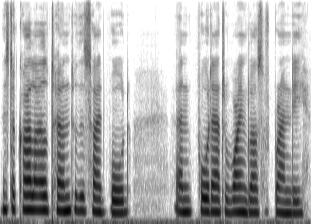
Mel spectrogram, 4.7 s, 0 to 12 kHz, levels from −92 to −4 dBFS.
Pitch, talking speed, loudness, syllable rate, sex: 195 Hz, 165 wpm, -15 LUFS, 5.6 syllables/s, female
